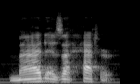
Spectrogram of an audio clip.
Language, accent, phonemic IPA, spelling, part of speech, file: English, US, /ˌmæd æz ə ˈhætɚ/, mad as a hatter, adjective, En-us-mad as a hatter.ogg
- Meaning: Crazy or demented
